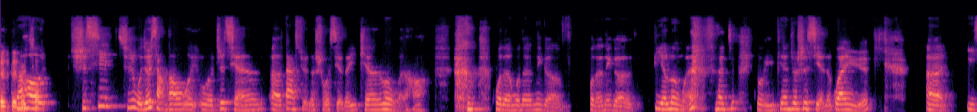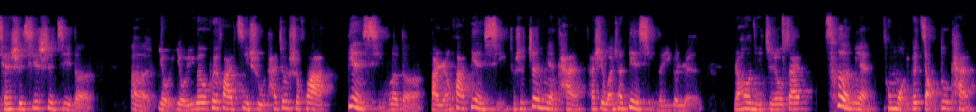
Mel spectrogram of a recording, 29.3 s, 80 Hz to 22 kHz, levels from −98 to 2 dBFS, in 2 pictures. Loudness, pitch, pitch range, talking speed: -28 LUFS, 205 Hz, 185-215 Hz, 230 characters per minute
